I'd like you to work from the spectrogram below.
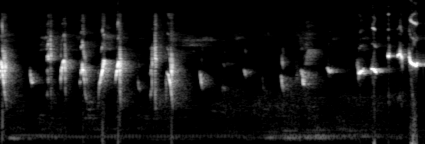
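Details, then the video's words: High, sharp chirps from a flycatcher, played to attract wild birds: dense clipped notes in the first half, a brief lull, then thin whistled downslurs and squeaks at the end. "suara burung sikatan gacor cocok untuk mikat di alam liar"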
